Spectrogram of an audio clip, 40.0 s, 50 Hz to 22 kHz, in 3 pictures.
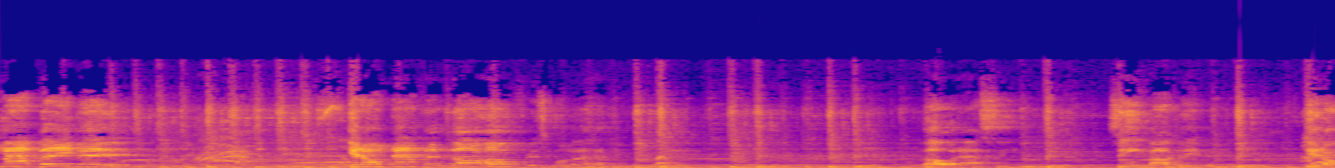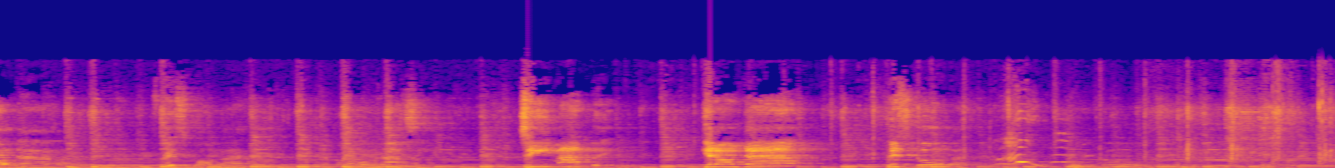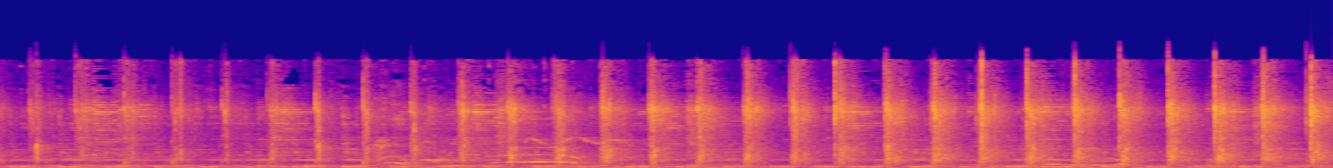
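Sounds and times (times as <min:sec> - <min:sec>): acoustic guitar country blues: 0:00.0 - 0:40.0.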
